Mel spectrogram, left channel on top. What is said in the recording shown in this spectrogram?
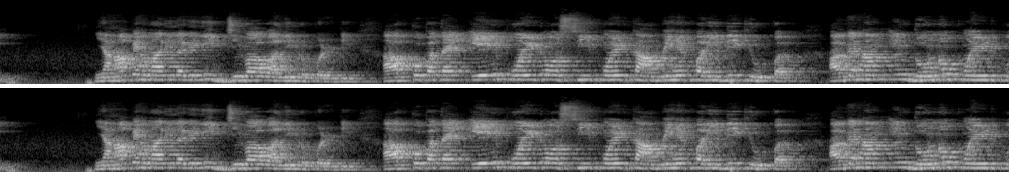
यहां पे हमारी लगेगी जीवा वाली प्रॉपर्टी। आपको पता है ए पॉइंट और सी पॉइंट कहां पे है, परिधि के ऊपर। अगर हम इन दोनों पॉइंट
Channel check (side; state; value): both; identical; correlation 1.00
